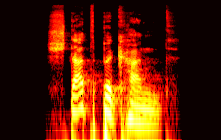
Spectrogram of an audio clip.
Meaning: known to the inhabitants of a city
- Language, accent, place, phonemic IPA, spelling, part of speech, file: German, Germany, Berlin, /ˈʃtatbəˌkant/, stadtbekannt, adjective, De-stadtbekannt.ogg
